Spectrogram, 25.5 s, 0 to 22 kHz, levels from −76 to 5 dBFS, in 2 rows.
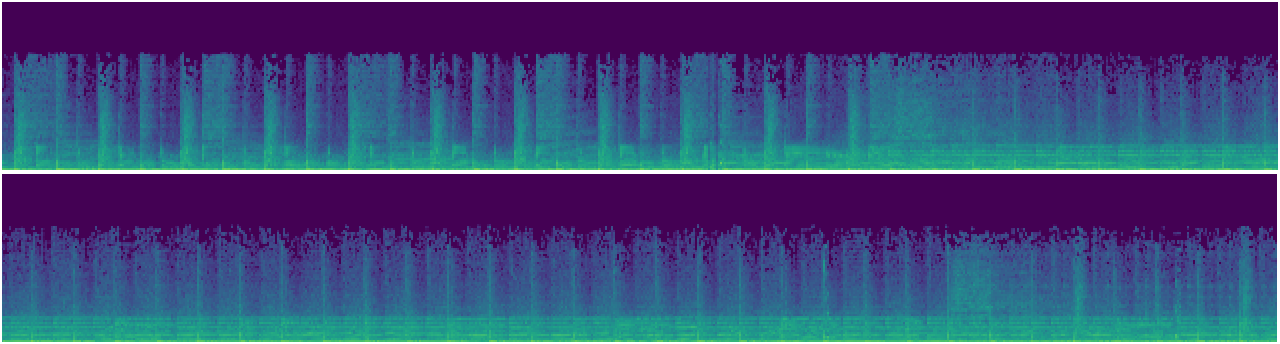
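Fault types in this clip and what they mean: Corrupt frame decoded: damaged compressed frames were decoded and played anyway, so misread codes and gains put energy at the wrong frequencies. There are three short bursts, at 7.05 to 7.19 s, 20.95 to 21.01 s and 24.46 to 24.53 s, each heard as a chirp or noisy blip spanning a few frames and peaking around -5 dBFS. On a spectrogram each appears as a brief, sharp-edged smear of stray energy; the waveform shows a sudden high spike.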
